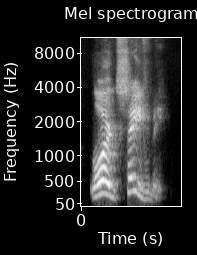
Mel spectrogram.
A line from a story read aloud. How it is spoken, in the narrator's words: he was afraid and began to sink, cried out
